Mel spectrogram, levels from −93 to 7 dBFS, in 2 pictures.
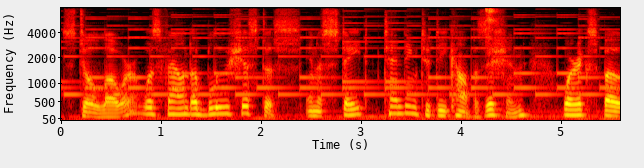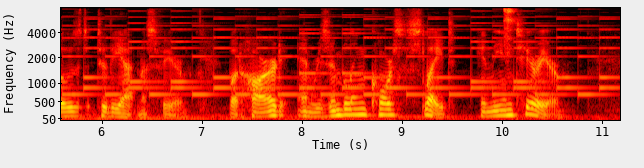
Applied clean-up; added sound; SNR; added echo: none; Tambourine + Ringtone; 12 dB; none.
